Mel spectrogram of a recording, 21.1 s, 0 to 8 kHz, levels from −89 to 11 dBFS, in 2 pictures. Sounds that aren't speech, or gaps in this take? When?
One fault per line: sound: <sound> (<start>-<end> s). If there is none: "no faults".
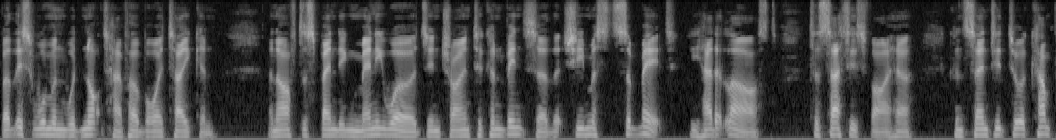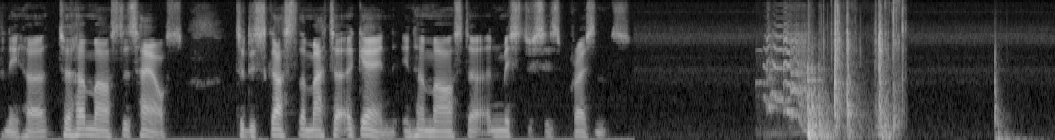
sound: squeak (18.1-19.7 s)
sound: thud (20.5-21.1 s)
